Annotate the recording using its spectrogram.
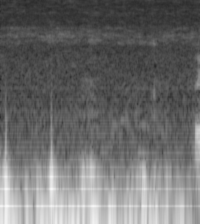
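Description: Four dull, low thumps close to the microphone, about every half second.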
